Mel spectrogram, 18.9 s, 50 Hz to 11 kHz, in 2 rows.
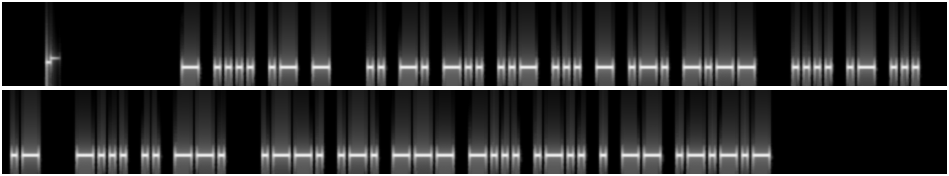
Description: Morse code, heard as a keyed tone, about 22 wpm, 700 Hz. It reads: THAT INDUSTRY HAS A BIG PROBLEM.
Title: Sentences from Top 1000 Words - Review Part 4 - 22wpm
